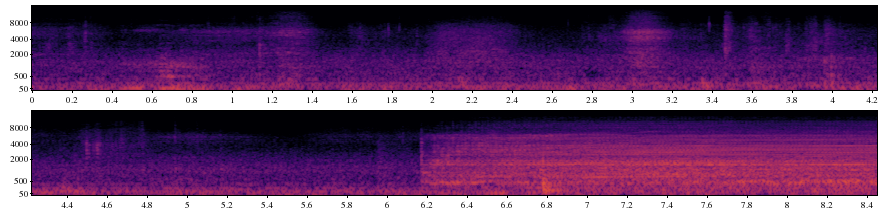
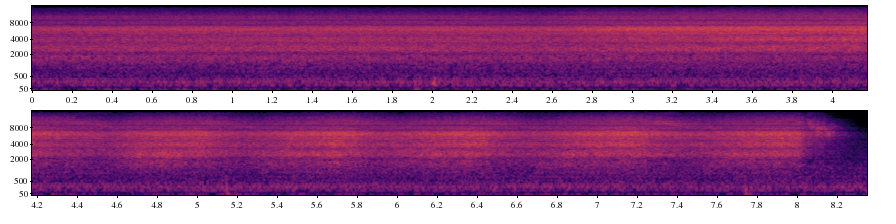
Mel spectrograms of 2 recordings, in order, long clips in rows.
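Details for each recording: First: Datsun 521 pickup heater box restored and heater core replaced, resealed: after handling noise the blower runs with a steady, even rush of air, no rattle or squeal, strong airflow and no felt leaks; normal blower operation. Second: Datsun 521 pickup heater core under a low-pressure air test with soapy water: loud steady hiss that swells and pulses, then cuts off when air is removed. It is leaking nearly everywhere the tanks meet the core.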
